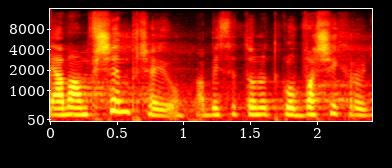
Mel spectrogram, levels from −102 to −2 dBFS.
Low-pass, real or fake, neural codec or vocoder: 14.4 kHz; fake; vocoder, 48 kHz, 128 mel bands, Vocos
